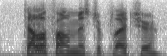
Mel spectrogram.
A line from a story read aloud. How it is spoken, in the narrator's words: he said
